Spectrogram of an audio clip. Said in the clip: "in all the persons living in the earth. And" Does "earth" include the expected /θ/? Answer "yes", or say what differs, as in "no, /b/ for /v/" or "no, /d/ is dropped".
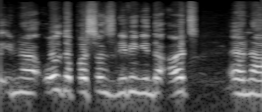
no, /s/ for /θ/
